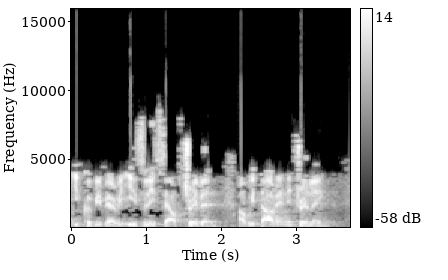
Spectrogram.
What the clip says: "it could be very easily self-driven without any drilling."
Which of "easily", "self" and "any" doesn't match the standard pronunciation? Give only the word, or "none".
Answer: none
